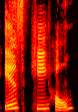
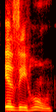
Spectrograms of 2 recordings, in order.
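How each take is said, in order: First: The h in 'he' is clearly pronounced. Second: The h in 'he' is dropped entirely. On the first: "Instead of saying" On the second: "You'll notice that the H has been removed"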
